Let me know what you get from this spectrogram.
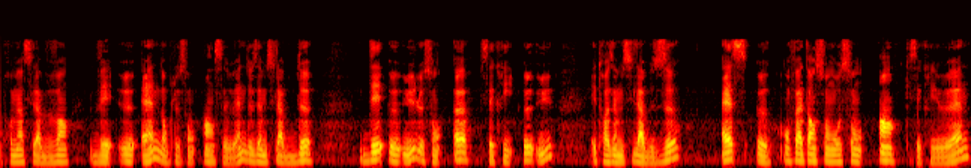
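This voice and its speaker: A man teaching a spelling lesson, spelling each word letter by letter in a slow, deliberate way. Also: on the low side, mellow. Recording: dull lo-fi recording.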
